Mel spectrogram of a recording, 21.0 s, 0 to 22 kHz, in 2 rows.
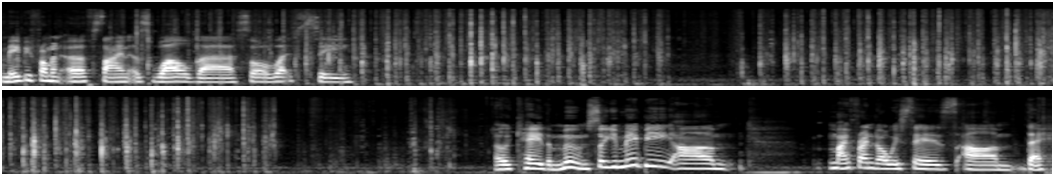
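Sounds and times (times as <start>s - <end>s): playing cards being shuffled: 1.1s - 15.2s.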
